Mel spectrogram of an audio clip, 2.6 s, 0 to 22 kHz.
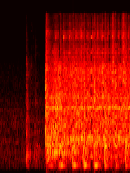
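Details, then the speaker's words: Craftsman LT2000 lawn tractor single, sat in a yard for years, after freeing a frozen governor and throttle plate: starter clicks, engine catches and runs steady and even with no knock or smoke; starts fine. "Well, we got a good engine. That thing don't knock, don't smoke, don't do nothing."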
